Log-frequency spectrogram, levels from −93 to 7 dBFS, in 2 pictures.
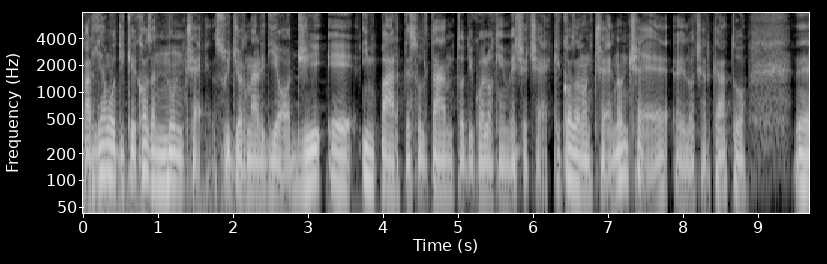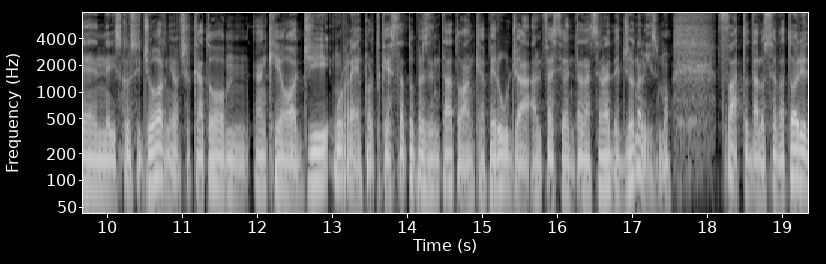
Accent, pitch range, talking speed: native, 80-100 Hz, 160 wpm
